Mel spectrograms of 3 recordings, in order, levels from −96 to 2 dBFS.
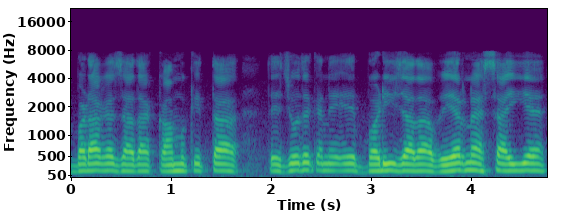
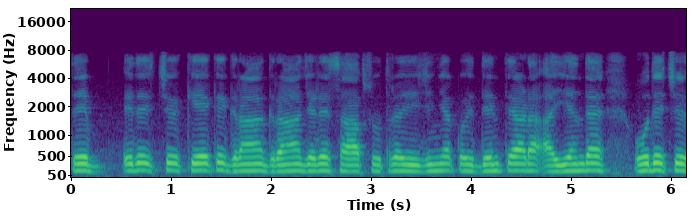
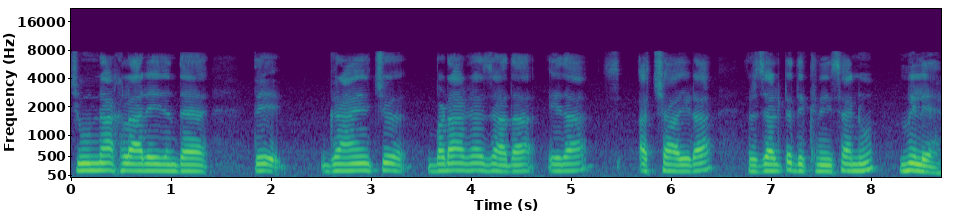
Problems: background sounds at intervals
